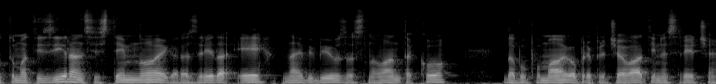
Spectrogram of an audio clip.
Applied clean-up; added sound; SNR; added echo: none; none; none; none.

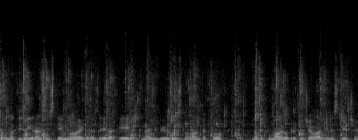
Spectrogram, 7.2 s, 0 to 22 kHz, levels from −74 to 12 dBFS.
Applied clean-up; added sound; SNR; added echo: none; Dog; 5 dB; none.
